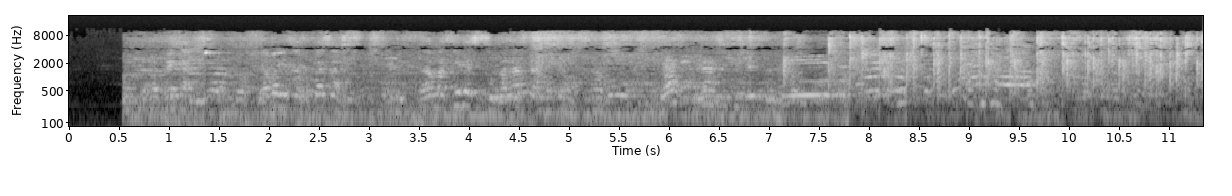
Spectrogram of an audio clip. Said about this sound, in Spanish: En el video que muestra los elementos de Texcoco, quienes pagan el comerciante por toda la mercancía que después empiezan a repartir entre las personas presentes, quienes aplaudieron la acción.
